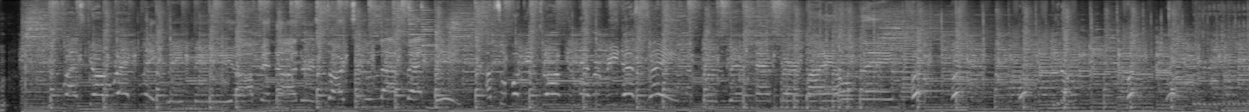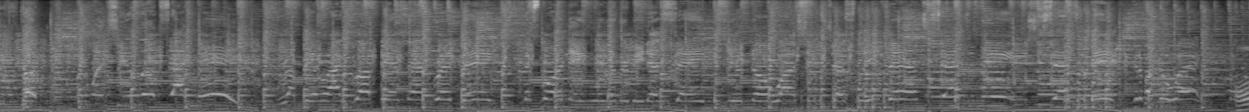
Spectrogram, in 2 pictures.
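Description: A loud, dense ska punk track plays continuously at full energy, with driving drums, bright offbeat guitar and horn-like stabs filling the whole stretch without any talking.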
